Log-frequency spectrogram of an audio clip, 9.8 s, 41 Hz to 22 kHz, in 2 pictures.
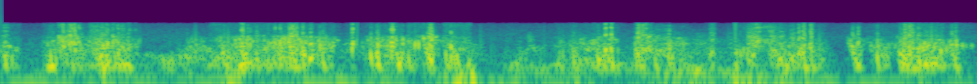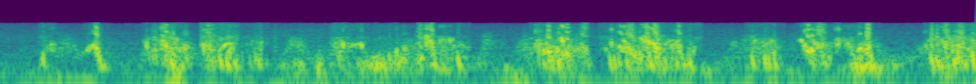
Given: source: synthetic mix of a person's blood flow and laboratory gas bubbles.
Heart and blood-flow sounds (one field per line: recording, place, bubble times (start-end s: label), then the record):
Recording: Doppler ultrasound of blood flow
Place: subclavian vein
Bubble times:
0.00-0.11 s: bubbles
0.21-0.70 s: bubbles
1.04-2.35 s: bubbles
2.76-3.12 s: bubbles
3.15-3.45 s: bubbles
3.51-3.60 s: bubbles
3.67-4.14 s: bubbles
4.22-4.88 s: bubbles
5.07-5.17 s: bubbles
5.29-5.44 s: bubbles
5.59-6.23 s: bubbles
6.52-7.24 s: bubbles
7.54-8.40 s: bubbles
8.61-8.81 s: bubbles
8.85-9.29 s: bubbles
9.49-9.77 s: bubbles
From the record:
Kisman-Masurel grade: 343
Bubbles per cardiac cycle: rolling drumbeat, 9 or more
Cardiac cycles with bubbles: 100%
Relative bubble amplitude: loud (0.450 to 0.775)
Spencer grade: 3 (all of the cardiac periods contain showers or single bubble signals, but not dominating or overriding the cardiac motion signals)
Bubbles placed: anywhere in the cardiac cycle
